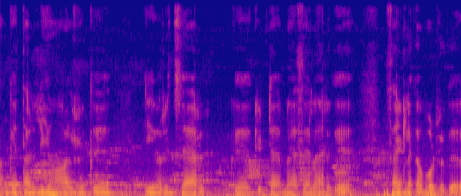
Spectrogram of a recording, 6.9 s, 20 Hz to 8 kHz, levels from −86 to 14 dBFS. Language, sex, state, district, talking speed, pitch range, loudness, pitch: Tamil, male, Tamil Nadu, Kanyakumari, 105 wpm, 100-110 Hz, -19 LUFS, 100 Hz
